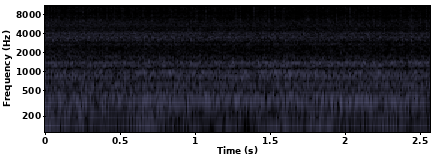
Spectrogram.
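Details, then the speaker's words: Homemade sander rebuilt from an old Soviet bench grinder motor, sanding oak under load: steady, even motor hum with a constant high tone, no dips or knocks; far quieter than the old drill and holds speed under load. "шумность давайте послушаем шумность Ну сравнение вообще никакого с тем что было"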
